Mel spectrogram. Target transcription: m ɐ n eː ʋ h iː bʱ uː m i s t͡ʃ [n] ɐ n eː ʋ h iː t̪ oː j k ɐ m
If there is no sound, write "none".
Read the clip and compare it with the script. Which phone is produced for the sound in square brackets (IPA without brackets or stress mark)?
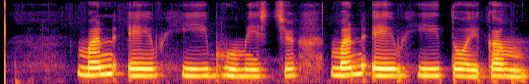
m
